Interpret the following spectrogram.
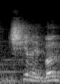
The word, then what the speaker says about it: Cirebon: prenant le train direction chirebon ça sécrit Cirebon mais ça se prononce chirebon je ne connais pas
